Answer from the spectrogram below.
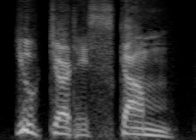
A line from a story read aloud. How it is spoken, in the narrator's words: she hissed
